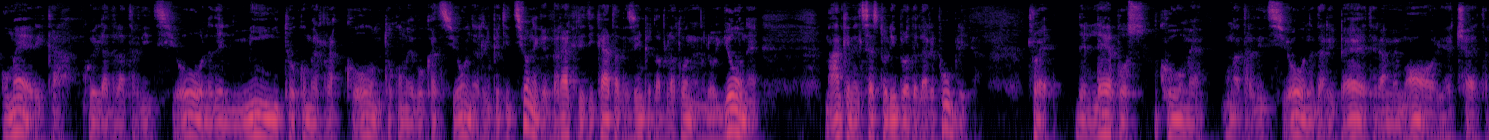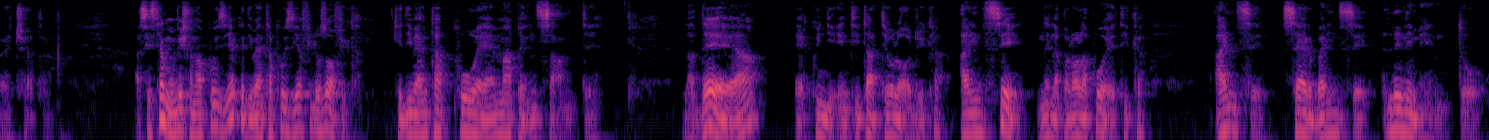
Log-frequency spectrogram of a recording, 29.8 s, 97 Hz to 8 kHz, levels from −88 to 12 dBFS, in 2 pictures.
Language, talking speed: Italian, 140 wpm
